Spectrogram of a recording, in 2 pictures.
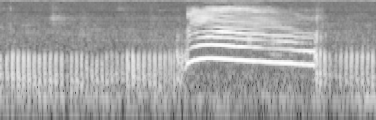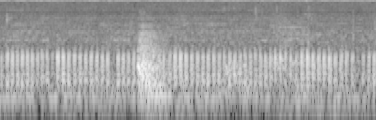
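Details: Pulsing purr of a very happy kitten, interrupted once by a loud, slightly falling meow lasting about a second, then the rumbling purr resumes.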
